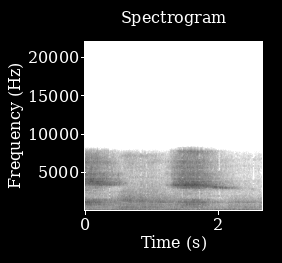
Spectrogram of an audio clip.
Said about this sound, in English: And now taking one more conscious deep breath in through your nostrils. Holding it. And then blowing out slowly.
